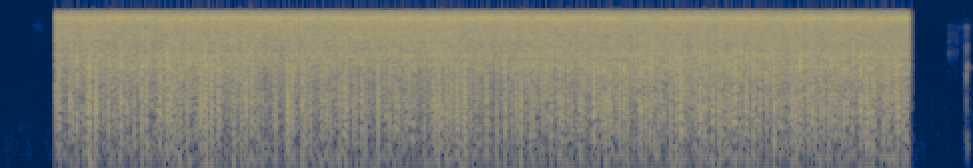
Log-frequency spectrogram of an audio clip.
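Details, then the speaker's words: Ultrasound probe on a rolling bearing: dense, uneven crackling and popping instead of the smooth, even rush of a good bearing; early-stage bearing defect. "un rulment bun ca și exemplu audibil va suna un zgomot uniform liniar cursiv în timp ce un rulment Ce prezintă niște defecțiuni în stadiu incipient va avea un"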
